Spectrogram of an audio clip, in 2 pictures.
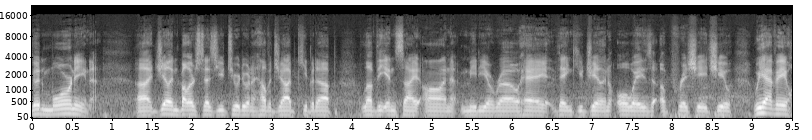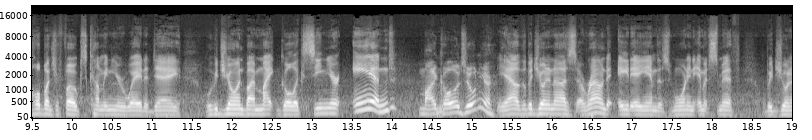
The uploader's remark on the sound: Live from Super Bowl LVIII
